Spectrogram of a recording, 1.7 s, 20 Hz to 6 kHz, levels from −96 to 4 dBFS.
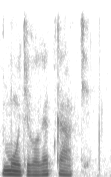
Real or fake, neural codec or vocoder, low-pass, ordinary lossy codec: real; none; 5.4 kHz; Opus, 24 kbps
